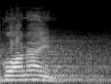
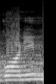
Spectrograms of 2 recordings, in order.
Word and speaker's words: guanine: इन the case of प्यूरिन there was एडिनाइन एंड ग्वानाइन. इसको आप एडेनिन और ग्वानिन भी प्रोनाउंस कर सकते हो.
